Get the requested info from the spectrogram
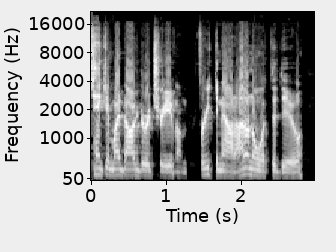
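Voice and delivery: put-on panicked voice, acted panic. Retelling a phone call to a man about to enter a field trial: retelling own panic. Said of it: "And I was like panicking".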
